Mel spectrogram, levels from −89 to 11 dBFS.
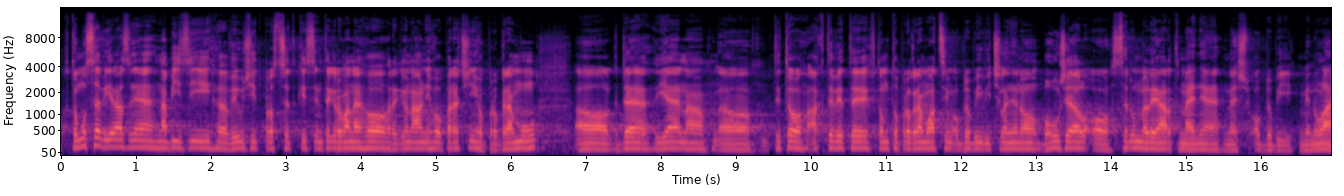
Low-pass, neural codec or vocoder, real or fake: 14.4 kHz; vocoder, 48 kHz, 128 mel bands, Vocos; fake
